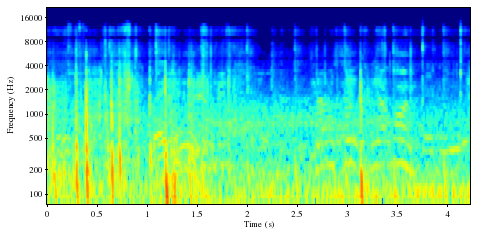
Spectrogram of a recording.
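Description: A basketball bouncing on an outdoor asphalt court: a run of dribbles in the first second and a half, then a single bounce about three seconds in, with players' running footsteps and faint shouting voices.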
